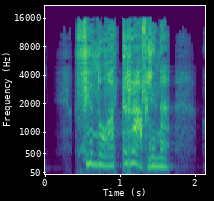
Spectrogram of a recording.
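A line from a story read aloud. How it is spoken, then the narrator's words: Forced through clenched teeth. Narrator (Russian): выдавила она сквозь зубы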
